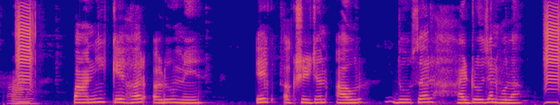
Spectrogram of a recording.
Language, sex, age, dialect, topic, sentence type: Bhojpuri, female, 36-40, Western, agriculture, statement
